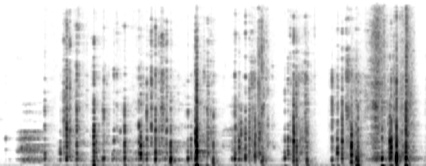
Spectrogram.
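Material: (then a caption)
Polystyrene foam. Fingertips and nails tap and scratch along a small rectangular white foam block, apparently expanded polystyrene packaging, held in both hands. After a brief faint lead-in, dense bursts of dry, crackling taps and squeaky scratches follow in quick clusters, with a couple of short pauses. Each tap ends almost instantly with no ring.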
